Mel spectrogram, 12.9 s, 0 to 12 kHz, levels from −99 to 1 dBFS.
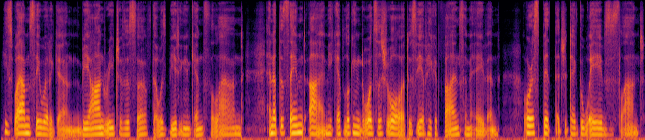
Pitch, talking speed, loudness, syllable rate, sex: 160 Hz, 200 wpm, -20 LUFS, 4.5 syllables/s, female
